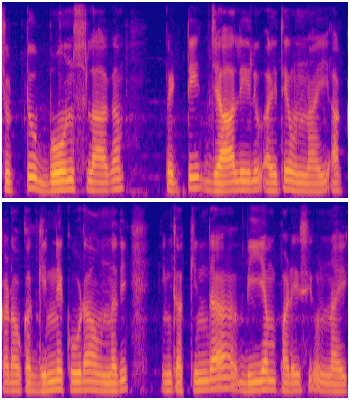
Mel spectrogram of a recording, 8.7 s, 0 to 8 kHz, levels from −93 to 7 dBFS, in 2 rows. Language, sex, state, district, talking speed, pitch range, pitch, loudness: Telugu, male, Telangana, Mahabubabad, 120 wpm, 120-140 Hz, 125 Hz, -18 LUFS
